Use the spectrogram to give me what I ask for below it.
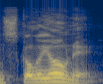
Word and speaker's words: Scaglione: It's kind of like the G in Scaglione.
